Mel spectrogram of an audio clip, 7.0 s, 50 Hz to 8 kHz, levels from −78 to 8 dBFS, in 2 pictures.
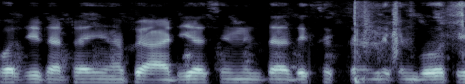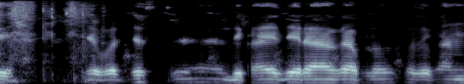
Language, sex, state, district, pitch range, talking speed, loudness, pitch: Hindi, male, Bihar, Araria, 110-115 Hz, 215 wpm, -17 LUFS, 115 Hz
